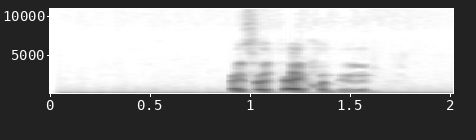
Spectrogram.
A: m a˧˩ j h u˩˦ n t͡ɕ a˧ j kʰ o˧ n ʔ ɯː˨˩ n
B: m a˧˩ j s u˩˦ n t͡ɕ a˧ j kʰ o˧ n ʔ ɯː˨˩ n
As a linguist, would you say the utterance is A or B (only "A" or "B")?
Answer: B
